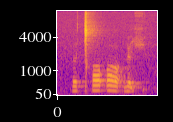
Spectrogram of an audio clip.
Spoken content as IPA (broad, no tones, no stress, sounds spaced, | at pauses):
ə ǀʰ ɔ ʔ ɔː ʔ ɳ ə ç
